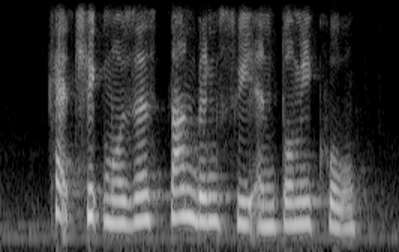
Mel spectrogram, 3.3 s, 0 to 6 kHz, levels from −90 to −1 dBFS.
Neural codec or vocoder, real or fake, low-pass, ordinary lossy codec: none; real; 5.4 kHz; Opus, 16 kbps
